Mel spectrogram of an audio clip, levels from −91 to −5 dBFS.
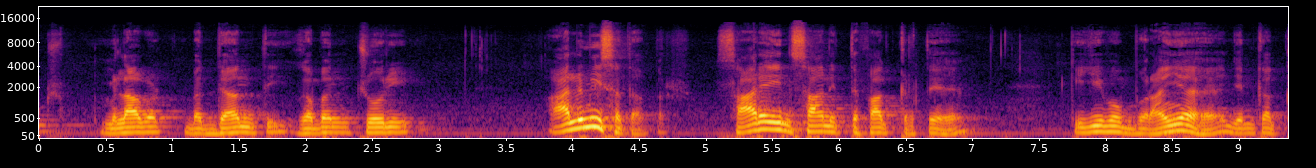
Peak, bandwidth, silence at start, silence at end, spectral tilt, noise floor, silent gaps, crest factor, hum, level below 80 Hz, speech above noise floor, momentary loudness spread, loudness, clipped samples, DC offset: -2 dBFS; 14.5 kHz; 0 s; 0.05 s; -6.5 dB/octave; -51 dBFS; none; 18 dB; none; -46 dBFS; 31 dB; 15 LU; -20 LUFS; under 0.1%; under 0.1%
